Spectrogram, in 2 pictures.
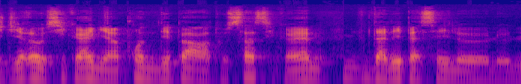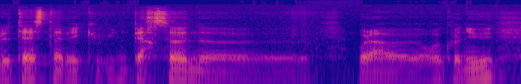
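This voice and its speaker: Against a silent background in a very clean recording, a man speaks at a fairly quick pace with a fairly low pitch. His intonation is fairly even, while his loudness swings widely. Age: 40s. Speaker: agency founder in recruitment marketing. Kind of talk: interview. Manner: halting.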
